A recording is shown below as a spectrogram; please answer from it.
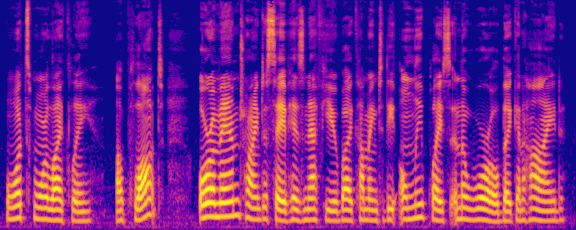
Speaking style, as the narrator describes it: Ting Cha sighed

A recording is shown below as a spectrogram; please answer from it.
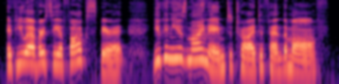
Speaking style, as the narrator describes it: Nia Huaisong said cheerfully

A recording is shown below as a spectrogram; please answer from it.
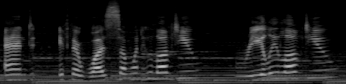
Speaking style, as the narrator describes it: Shusuran asked, her voice strained slightly with the struggle of keeping her emotions buried

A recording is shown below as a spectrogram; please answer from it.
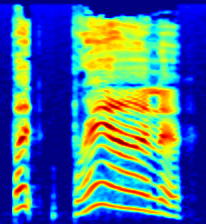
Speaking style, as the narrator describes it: she whines, sounding like Nymeria

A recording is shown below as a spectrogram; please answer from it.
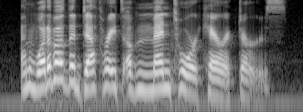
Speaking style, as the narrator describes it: Shen Yuan snaps back

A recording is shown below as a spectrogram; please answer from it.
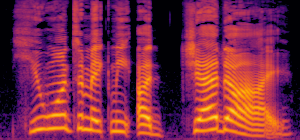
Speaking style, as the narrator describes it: Tup says, choked

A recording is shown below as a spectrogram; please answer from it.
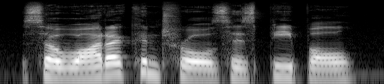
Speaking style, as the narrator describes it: Hibari said

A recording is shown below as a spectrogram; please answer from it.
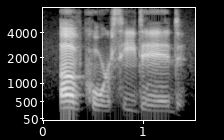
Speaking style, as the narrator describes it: Hood mutters

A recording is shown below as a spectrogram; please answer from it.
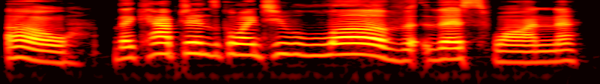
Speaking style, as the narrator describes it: he groaned

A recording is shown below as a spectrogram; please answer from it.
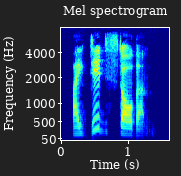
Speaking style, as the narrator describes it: Sophie snapped

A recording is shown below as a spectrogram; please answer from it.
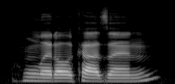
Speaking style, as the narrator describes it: she drawls

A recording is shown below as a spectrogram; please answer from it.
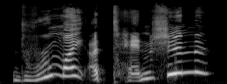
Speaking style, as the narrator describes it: Zuko sputtered

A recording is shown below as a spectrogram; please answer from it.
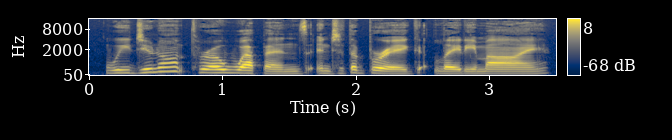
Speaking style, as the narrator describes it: Moriaki said dryly

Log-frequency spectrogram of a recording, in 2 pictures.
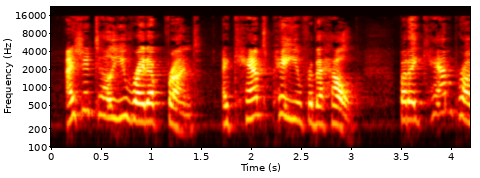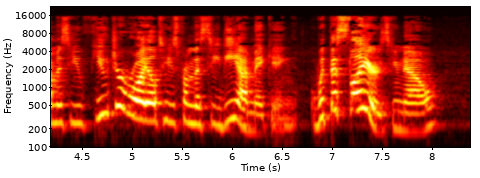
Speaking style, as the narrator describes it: Martina shouted with maniacal certainty

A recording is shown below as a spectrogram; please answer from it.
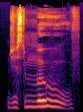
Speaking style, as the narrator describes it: groans

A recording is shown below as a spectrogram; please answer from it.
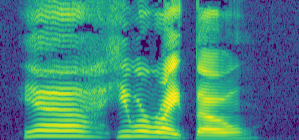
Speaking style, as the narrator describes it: sighs

